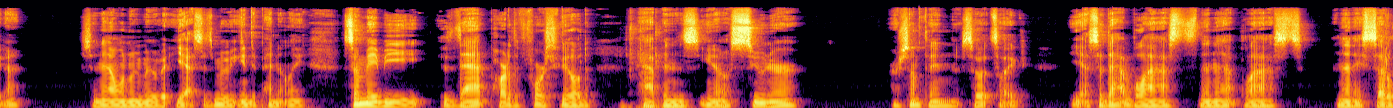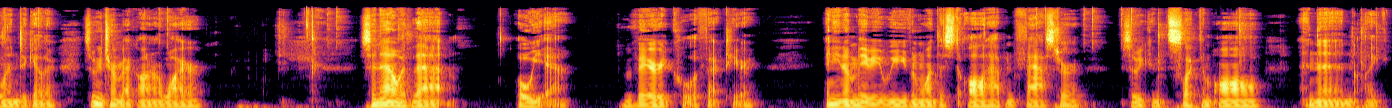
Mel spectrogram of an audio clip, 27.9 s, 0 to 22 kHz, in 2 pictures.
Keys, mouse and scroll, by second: 3.4 click, 6.1 g, 9.6 click, 15.5 click, 16.2 space, 17.1 click, 17.6 shift+middle click, 18.0 scroll down 1, 24.2 click, 24.6 shift+click, 25.0 click, 25.6 a, 27.3 s.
